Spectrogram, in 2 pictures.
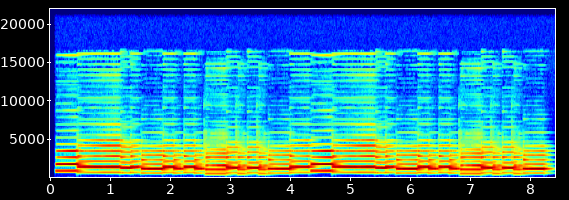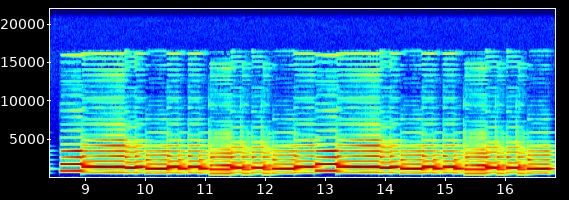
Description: vals Brudvals; e Arvid Brannlund Ragunda SvL

